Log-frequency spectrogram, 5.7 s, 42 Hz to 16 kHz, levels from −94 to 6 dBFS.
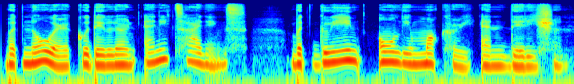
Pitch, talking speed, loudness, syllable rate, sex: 175 Hz, 135 wpm, -19 LUFS, 4.7 syllables/s, female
